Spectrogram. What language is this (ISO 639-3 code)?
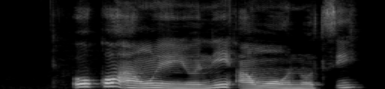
yor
